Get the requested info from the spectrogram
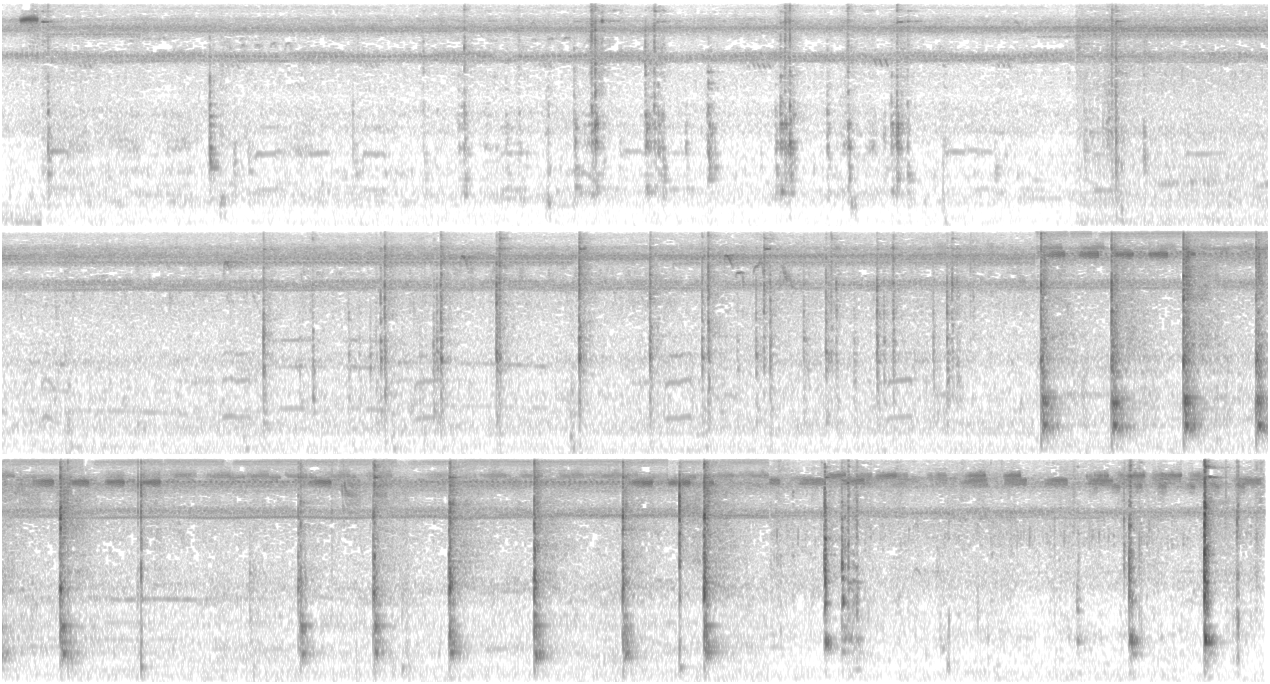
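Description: Machete chopping bamboo poles: sharp knocks, scattered at first, then louder and coming in quick succession over the last ten seconds or so. Insects chirr steadily and high-pitched underneath.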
